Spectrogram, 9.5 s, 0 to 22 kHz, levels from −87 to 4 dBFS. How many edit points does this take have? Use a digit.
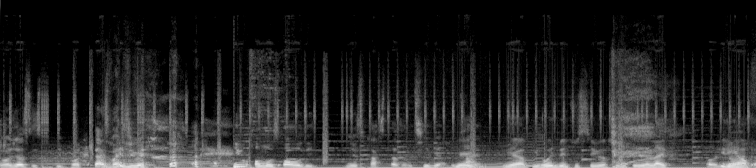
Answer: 1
